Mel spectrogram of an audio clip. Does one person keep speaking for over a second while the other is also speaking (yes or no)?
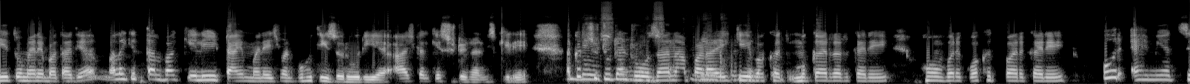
yes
